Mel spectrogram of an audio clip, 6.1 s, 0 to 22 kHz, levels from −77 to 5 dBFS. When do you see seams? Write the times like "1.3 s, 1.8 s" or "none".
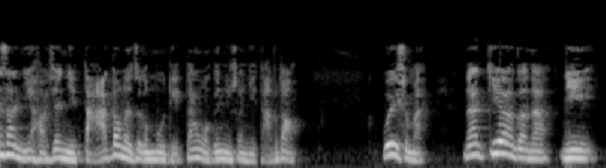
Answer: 4.5 s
